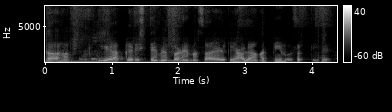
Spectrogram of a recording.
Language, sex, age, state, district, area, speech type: Urdu, male, 30-45, Uttar Pradesh, Lucknow, rural, read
